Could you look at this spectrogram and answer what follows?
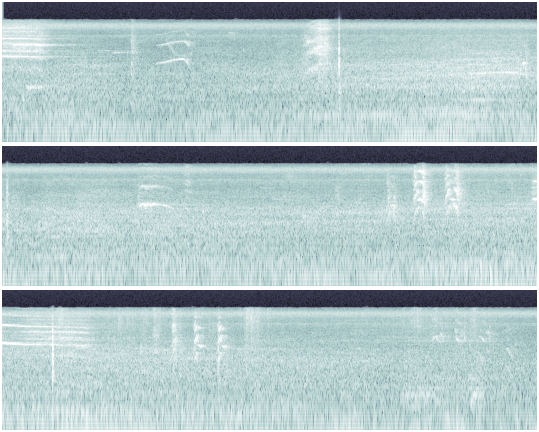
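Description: Parrots calling in the tree as they feed: scattered short, harsh screeches, several in quick succession around the middle, with a few softer short whistles between.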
